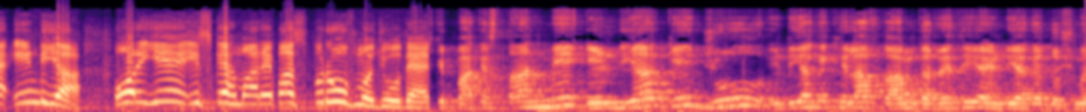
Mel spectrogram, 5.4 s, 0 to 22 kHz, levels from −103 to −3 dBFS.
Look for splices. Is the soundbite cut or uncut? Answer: cut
